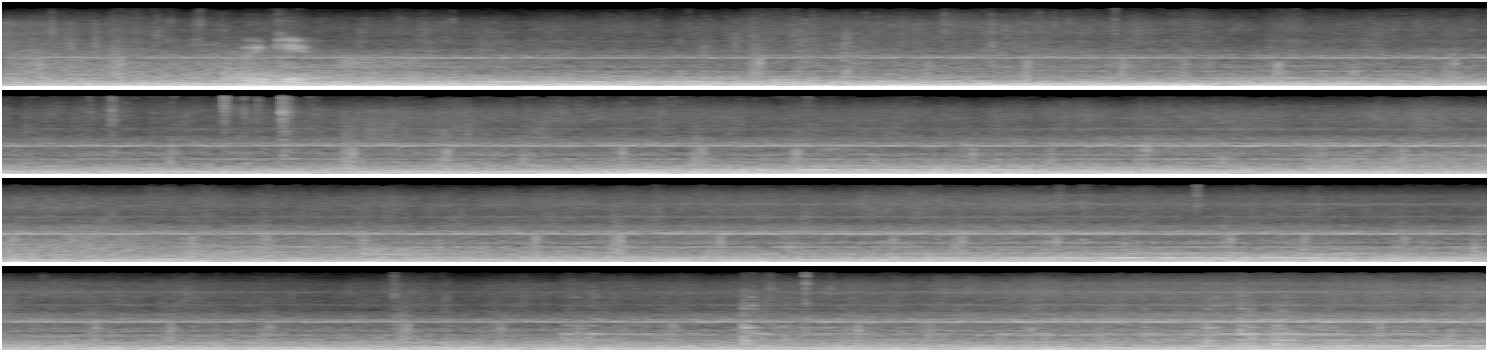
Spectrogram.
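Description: A young person speaks calmly into a close microphone.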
